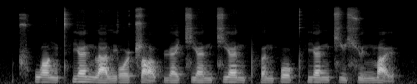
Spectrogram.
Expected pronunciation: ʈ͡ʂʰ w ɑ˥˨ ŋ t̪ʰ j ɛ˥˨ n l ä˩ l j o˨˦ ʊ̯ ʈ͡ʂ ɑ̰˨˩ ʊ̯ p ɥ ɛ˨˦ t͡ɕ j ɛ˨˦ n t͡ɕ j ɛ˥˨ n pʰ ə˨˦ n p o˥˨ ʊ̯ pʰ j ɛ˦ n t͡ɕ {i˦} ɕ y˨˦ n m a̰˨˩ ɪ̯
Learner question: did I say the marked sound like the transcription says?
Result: no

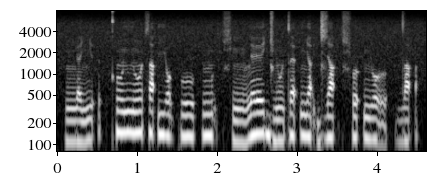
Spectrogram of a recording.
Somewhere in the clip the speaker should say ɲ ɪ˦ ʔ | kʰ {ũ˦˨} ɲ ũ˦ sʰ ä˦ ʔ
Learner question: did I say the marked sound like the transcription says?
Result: no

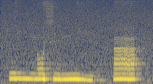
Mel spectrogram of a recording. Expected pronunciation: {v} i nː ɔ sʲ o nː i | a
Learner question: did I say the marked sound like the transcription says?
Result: no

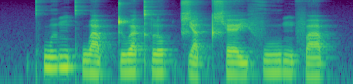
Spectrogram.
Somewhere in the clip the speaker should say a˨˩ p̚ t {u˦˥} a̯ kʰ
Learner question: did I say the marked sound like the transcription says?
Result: yes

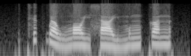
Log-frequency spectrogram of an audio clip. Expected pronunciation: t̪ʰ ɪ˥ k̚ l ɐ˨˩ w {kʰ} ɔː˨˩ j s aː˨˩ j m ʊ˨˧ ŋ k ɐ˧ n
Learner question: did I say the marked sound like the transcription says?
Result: no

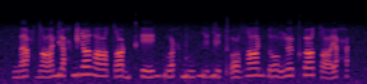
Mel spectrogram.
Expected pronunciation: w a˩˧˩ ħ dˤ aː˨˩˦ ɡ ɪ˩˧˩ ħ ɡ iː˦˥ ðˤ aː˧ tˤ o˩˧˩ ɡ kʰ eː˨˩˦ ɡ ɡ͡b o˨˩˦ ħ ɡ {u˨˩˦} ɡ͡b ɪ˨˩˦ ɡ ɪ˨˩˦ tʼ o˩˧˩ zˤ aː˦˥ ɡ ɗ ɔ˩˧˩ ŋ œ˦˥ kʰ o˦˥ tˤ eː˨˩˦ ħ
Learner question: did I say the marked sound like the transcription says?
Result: yes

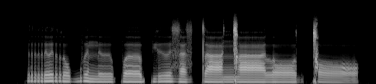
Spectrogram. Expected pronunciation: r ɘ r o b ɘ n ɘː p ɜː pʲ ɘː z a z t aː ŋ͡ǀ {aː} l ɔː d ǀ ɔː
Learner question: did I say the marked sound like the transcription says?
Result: yes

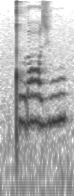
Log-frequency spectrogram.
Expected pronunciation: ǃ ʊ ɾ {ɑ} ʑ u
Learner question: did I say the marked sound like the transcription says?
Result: yes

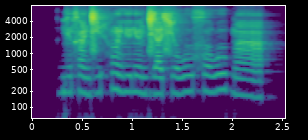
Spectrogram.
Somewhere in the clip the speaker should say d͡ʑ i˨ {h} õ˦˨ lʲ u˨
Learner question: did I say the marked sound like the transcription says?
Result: yes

